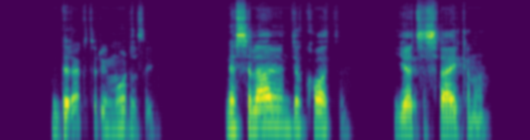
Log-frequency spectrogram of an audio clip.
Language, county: Lithuanian, Kaunas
